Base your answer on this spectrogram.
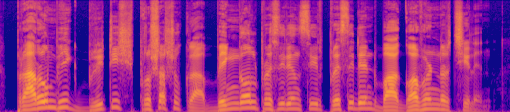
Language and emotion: Bengali, neutral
